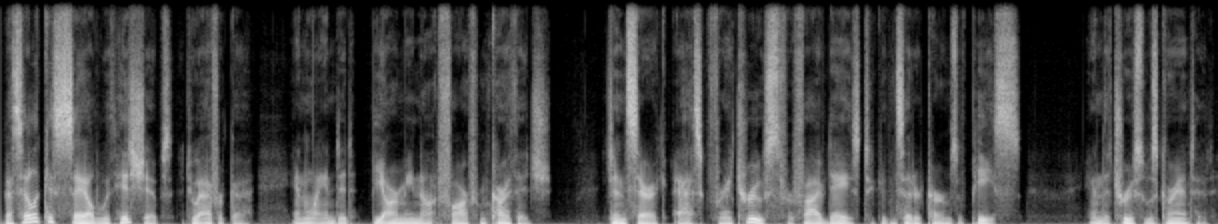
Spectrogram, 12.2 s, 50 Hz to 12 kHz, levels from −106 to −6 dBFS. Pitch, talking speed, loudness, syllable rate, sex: 110 Hz, 165 wpm, -23 LUFS, 5.1 syllables/s, male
